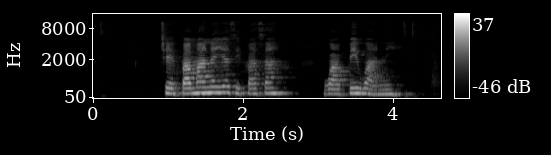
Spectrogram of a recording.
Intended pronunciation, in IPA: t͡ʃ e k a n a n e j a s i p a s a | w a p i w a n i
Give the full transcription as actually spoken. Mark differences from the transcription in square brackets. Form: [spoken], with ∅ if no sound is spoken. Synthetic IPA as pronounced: t͡ʃ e [p] a [m] a n e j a s i p a s a | w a p i w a n i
